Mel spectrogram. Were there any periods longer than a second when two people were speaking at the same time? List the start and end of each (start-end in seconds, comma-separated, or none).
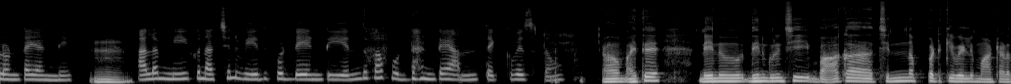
none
